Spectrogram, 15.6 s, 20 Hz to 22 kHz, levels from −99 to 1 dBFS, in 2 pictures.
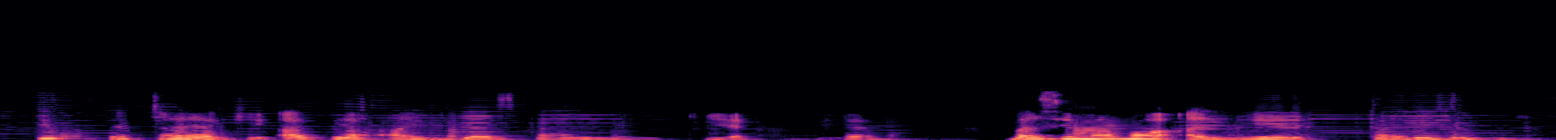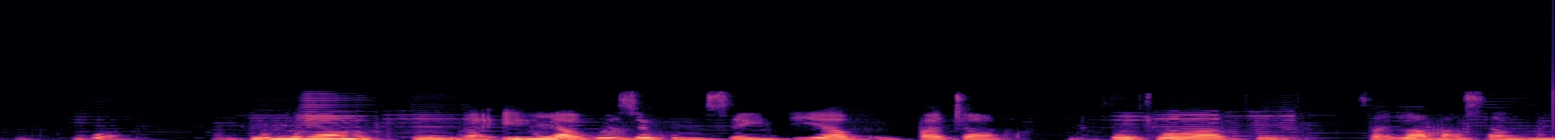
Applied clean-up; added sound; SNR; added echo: neural mask model DeepFilterNet 3.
